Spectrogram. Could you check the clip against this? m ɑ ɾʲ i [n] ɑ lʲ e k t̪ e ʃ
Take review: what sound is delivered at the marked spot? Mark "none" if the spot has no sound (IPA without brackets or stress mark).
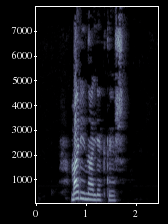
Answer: n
